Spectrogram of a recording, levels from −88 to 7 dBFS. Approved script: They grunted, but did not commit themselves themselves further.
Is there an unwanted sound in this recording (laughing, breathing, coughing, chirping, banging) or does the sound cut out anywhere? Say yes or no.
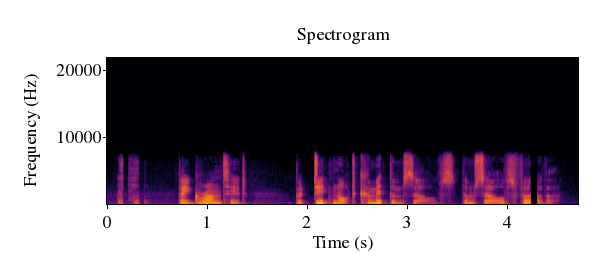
yes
